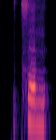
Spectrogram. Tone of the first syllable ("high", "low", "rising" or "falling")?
low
